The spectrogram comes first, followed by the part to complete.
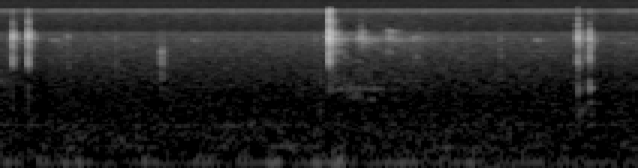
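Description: A handful of faint, sharp clicks from fingers and a screwdriver working a thin wire under a terminal screw on a plastic thermostat base plate, the sharpest just past halfway.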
